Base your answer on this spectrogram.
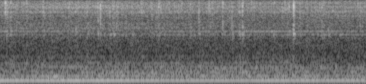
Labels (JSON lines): {"label": "anthrophony, boat engine", "recorder": "HydroMoth"}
